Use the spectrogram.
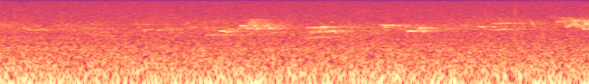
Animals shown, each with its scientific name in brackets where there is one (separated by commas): Red-eyed Vireo (Vireo olivaceus), American Robin (Turdus migratorius)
